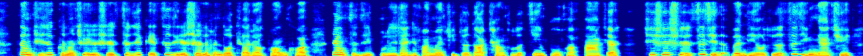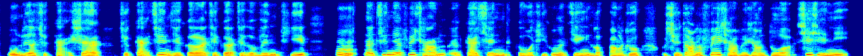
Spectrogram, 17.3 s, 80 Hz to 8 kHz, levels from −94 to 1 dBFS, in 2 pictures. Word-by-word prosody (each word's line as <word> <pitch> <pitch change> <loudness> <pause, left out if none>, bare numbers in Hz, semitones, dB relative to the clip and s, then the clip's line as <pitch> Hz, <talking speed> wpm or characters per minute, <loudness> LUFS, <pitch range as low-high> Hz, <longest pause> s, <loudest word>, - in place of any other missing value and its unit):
但 300 -3 +5
其 260 -1 -2
实 290 - +3
可 - - -3
能 - - +2
确 - - -1
实 - - +2
是 - - 0
自 285 -5 -3
己 280 - +1
给 170 - -2
自 310 - -2
己 265 - +2
设 - - +1
了 110 - +3
很 - - 0
多 100 - +2
条 185 - -2
条 200 +1 +1
框 210 -5 0
框， 195 -2 +1 0.2
让 295 -4 +5
自 245 - -4
己 185 -4 -2
不 185 - -8
利 225 - +1
于 - - +1
在 220 -3 -1
这 215 - -3
方 205 0 -3
面 190 -1 0
去 - - -7
得 180 -4 -4
到 185 -2 +1
长 180 -1 -4
足 - - -10
的 - - -2
进 225 -3 -2
步 195 -3 -5
和 185 0 -3
发 220 0 +2
展， - - 0 0.2
其 285 - -1
实 305 +1 +2
是 285 -7 0
自 340 +4 +3
己 - - +1
的 - - -5
问 225 -1 +3
题， 195 -3 +1
我 180 - +1
觉 - - -6
得 - - +2
自 360 - 0
己 295 - -1
应 180 - +3
该 205 +1 0
去 210 -2 -3
努 170 -1 +3
力 240 - +2
地 235 - +5
去 245 - -8
改 205 -7 -7
善， 185 0 +1 0.2
去 - - -3
改 230 0 -2
进 280 -2 +4
这 230 - -1
个 170 -2 +3
这 195 - -5
个 170 -4 +2
这 205 - -5
个 175 - 0
问 215 +4 0
题。 165 0 0 0.2
嗯， 255 -8 +5
那 265 -2 +2
今 280 +4 +2
天 270 -1 +6
非 305 - +4
常 215 -10 0
嗯， - - -5
感 175 -4 -1
谢 255 - -1
你 225 - +1
给 215 - -3
我 195 -2 -1
提 190 - -8
供 100 - -4
的 95 - 0
建 230 -4 -2
议 - - 0
和 205 - -2
帮 225 +1 +1
助， 185 - 0 0.3
我 - - -10
学 205 -4 -3
到 250 - +3
了 - - +1
非 280 0 +1
常 205 -9 0
非 195 - 0
常 185 -2 -2
多， 185 -1 0
谢 310 - +5
谢 265 -4 +2
你。 170 -6 +1
215 Hz, 370 characters per minute, -23 LUFS, 185-255 Hz, 0.3 s, 天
